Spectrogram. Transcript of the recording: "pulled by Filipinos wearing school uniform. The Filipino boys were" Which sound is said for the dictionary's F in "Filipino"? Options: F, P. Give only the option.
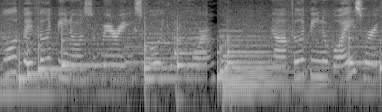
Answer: F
